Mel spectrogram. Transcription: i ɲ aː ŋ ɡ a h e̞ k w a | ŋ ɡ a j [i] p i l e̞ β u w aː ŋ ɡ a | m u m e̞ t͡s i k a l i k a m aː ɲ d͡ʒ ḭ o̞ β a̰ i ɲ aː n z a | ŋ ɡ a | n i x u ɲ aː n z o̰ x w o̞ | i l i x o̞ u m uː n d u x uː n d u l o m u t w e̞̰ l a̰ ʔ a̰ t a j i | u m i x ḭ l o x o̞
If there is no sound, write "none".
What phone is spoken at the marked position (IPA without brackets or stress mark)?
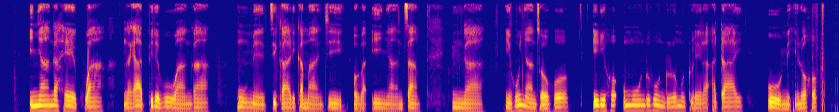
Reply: a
